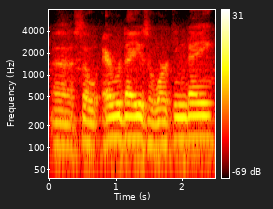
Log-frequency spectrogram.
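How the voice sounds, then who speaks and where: A man answering interview questions in a hesitant, plainspoken way, with many pauses and fillers. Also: mid-range voice, steady tone, dark tone, slight background noise, rough recording. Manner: hesitant, many ums and uhs; plainspoken, religious. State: hiccups.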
